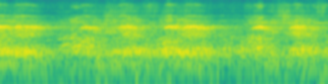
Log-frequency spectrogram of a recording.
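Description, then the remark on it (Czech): A large crowd of demonstrators roars and cheers outdoors on Old Town Square in the Czech Republic, protesting on a Sunday in defence of democratic institutions, in sustained, swelling waves, with rhythmic surges of shouting rising and falling every second or so, loud and dense throughout. “demonstranti z Milionu chvílek pro demokracii, kteří v neděli protestovali na Staroměstském náměstí za obranu demokratických institucí v Česku”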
